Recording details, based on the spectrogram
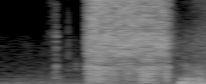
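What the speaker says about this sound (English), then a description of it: "I'll just use a bit of spray glue on it." A single half-second hiss of spray glue onto paper backing for a gate fold card, preceded and followed by faint handling sounds.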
